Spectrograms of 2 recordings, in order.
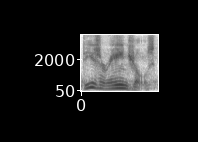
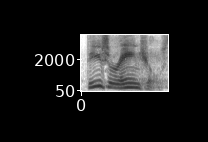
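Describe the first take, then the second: First: Said in the usual way. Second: These punched higher and louder; emphatic. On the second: Shown as a demonstration. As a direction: lean hard on These. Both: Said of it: "This isn't even the Lord".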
